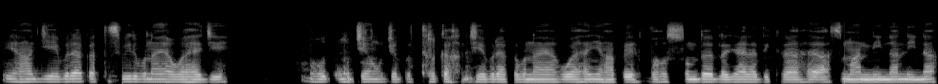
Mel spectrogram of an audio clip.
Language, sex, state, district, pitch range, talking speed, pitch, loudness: Hindi, male, Bihar, Muzaffarpur, 115-125 Hz, 180 wpm, 120 Hz, -21 LUFS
